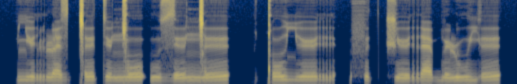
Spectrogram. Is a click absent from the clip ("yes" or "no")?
no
